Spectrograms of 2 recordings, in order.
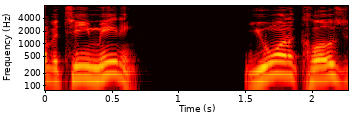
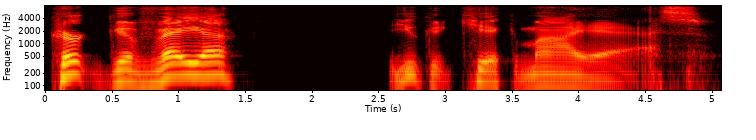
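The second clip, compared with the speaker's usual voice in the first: slow pointed callout; 6 semitones lower, much slower than usual. Retold or imitated. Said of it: "he goes".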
